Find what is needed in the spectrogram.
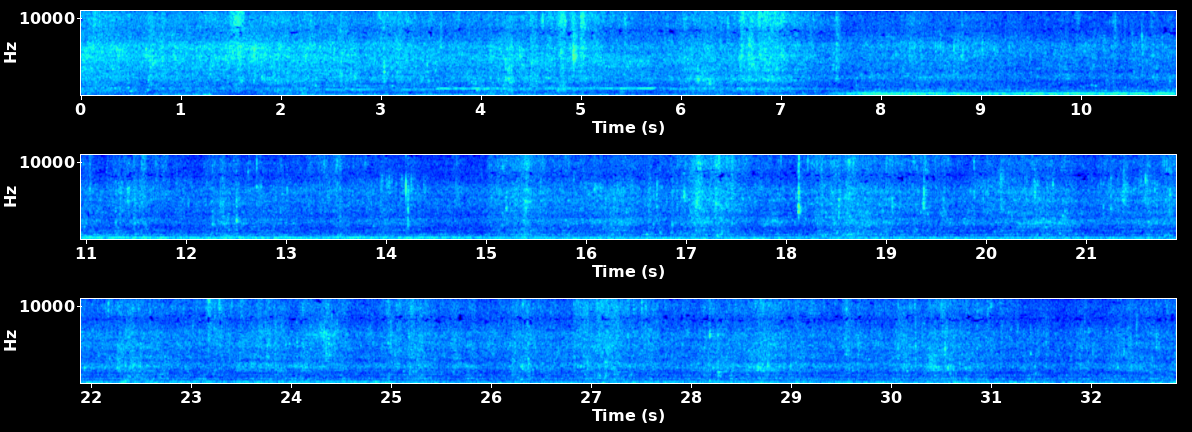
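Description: Wind rumbling on the microphone, joined about eight seconds in by the steady hum of a distant motorboat engine, which fades out a few seconds before the end.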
